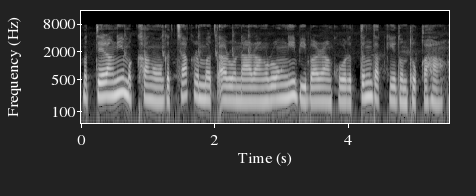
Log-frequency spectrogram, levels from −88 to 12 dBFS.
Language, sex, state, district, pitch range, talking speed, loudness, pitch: Garo, female, Meghalaya, West Garo Hills, 170-205 Hz, 110 wpm, -15 LUFS, 175 Hz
